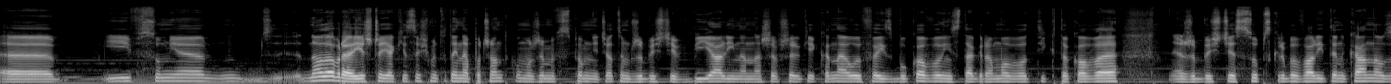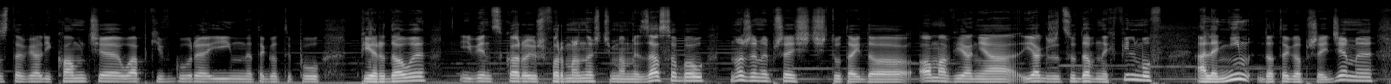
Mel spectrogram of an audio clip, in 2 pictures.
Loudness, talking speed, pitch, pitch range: -22 LUFS, 125 wpm, 135 Hz, 130-145 Hz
